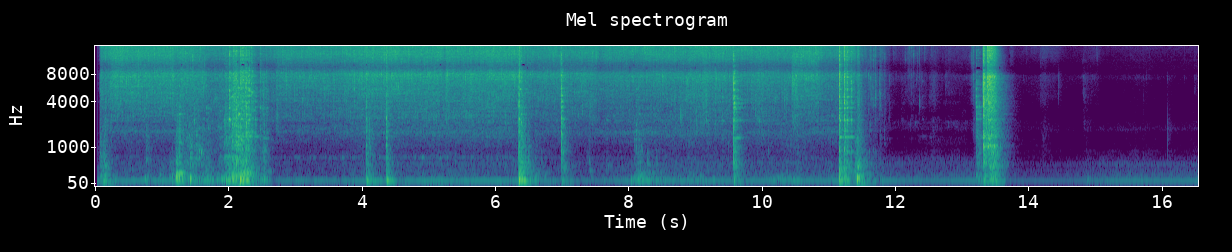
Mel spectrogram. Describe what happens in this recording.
You wash your plates after eating.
